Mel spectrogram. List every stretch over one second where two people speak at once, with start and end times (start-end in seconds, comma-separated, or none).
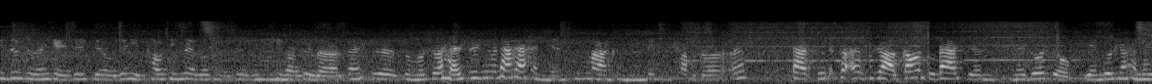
2.5-3.7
